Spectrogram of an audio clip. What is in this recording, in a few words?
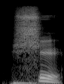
"shi4", Mandarin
